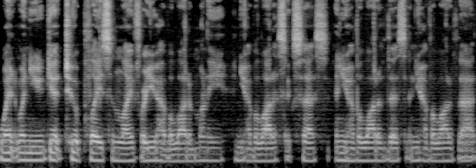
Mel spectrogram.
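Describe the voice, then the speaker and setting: Fairly low-pitched and somewhat breathy, a man talks at a fairly quick pace with hardly any pauses. His pitch varies in an ordinary way. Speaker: podcast host. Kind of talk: solo podcast talk. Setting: home office. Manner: halting, many fillers; subdued, sleepy-sounding.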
